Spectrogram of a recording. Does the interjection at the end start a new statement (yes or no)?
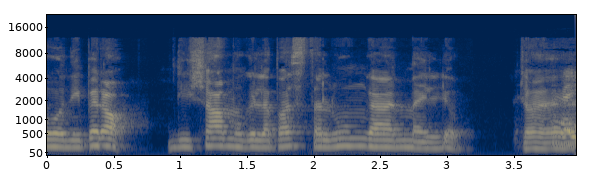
yes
